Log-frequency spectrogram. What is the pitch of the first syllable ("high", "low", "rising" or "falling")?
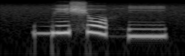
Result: high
